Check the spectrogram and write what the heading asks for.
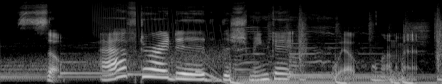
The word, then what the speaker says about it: Schmincke: after i did the schminke well hold on a minute how do you say this word okay i'm back it's schminka sorry my pronunciation of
